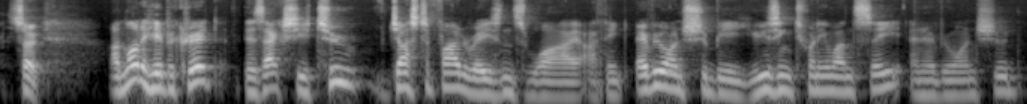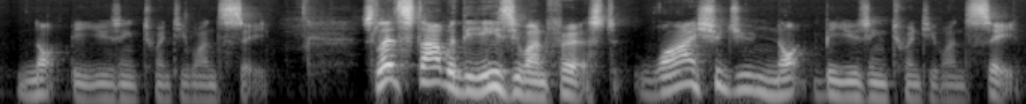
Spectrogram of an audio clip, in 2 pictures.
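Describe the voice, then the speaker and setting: An Australian man talks through a webinar presentation in a chatty, self-deprecating way. His voice sits at an ordinary pitch for a man. He is picked up by a webcam setup on a video call. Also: lively intonation, moderate pace. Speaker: conference presenter.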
